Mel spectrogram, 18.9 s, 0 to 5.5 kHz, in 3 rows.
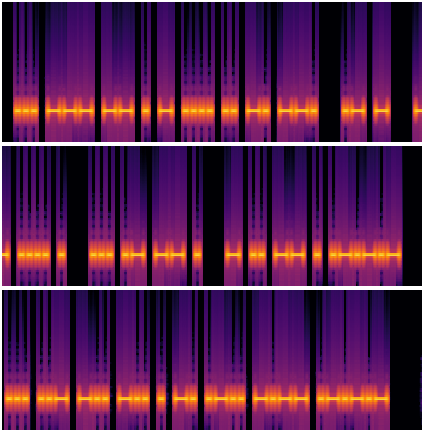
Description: Morse code, heard as a keyed tone, about 20 wpm, 600 Hz. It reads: SOMETHING AT THE SAME TIME. SUDDENLY.
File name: cw-books / winnie-the-pooh / winnie-20wpm-page-0070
